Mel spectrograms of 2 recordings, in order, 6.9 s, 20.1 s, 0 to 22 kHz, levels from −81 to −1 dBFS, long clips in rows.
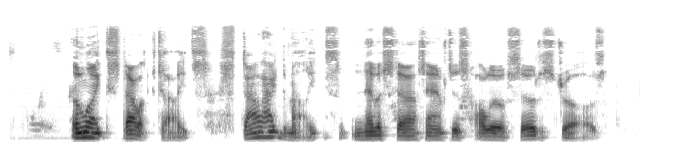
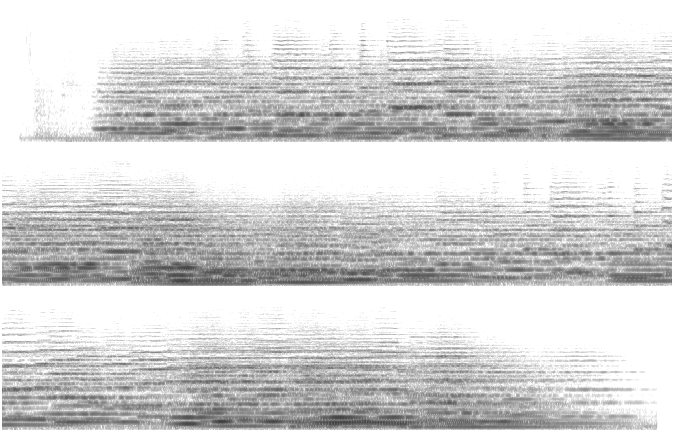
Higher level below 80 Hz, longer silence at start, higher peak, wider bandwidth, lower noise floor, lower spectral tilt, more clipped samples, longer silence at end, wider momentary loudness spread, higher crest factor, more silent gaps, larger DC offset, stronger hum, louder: second, -60 dBFS vs -52 dBFS; second, 0.7 s vs 0.9 s; first, -2 dBFS vs -12 dBFS; second, 11.5 kHz vs 14 kHz; first, -77 dBFS vs -60 dBFS; about the same, -5.5 dB/octave vs -6 dB/octave; neither; first, 0.85 s vs 0.4 s; first, 17 LU vs 9 LU; about the same, 22 dB vs 20 dB; neither; neither; neither; first, -23 LUFS vs -30 LUFS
